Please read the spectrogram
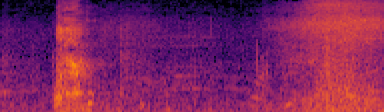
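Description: A woman coughs once, briefly, into a handheld microphone, irritated by tear gas that has reached the area. A soft hiss follows near the end.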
